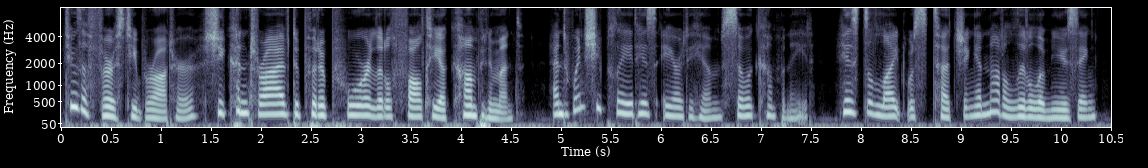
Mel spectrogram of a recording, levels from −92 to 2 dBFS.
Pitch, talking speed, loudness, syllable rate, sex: 195 Hz, 195 wpm, -19 LUFS, 5.1 syllables/s, female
